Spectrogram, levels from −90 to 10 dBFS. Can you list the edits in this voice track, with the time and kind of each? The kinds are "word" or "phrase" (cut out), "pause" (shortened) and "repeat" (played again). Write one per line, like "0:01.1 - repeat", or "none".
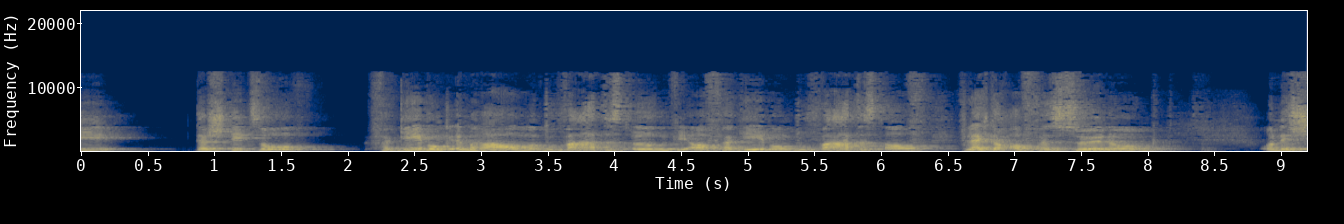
0:02.1 - pause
